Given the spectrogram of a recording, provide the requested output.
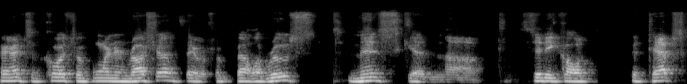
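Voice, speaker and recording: A man with an American accent speaks in a fairly high, somewhat breathy voice with fairly even intonation. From US, Maryland (Westminster, Carroll County). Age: 90s. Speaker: war veteran. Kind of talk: oral history interview.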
